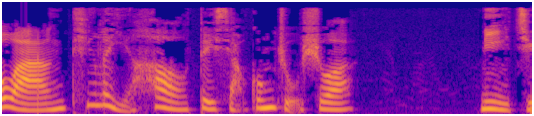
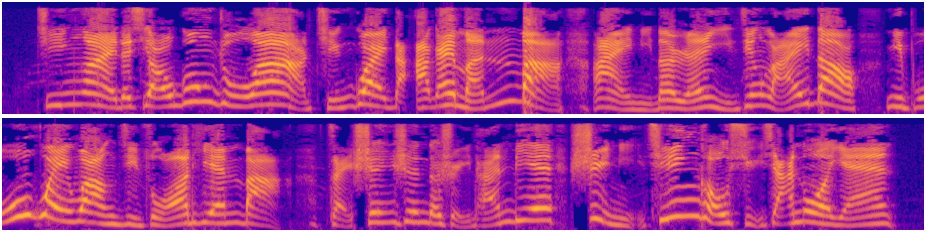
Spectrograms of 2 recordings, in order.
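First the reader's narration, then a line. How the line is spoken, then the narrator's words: Loud calling frog. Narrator (Chinese): 门外的青蛙又大声的叫起来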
